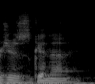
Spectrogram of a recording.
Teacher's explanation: we cancel the D because N is stronger than D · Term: sound cancellation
